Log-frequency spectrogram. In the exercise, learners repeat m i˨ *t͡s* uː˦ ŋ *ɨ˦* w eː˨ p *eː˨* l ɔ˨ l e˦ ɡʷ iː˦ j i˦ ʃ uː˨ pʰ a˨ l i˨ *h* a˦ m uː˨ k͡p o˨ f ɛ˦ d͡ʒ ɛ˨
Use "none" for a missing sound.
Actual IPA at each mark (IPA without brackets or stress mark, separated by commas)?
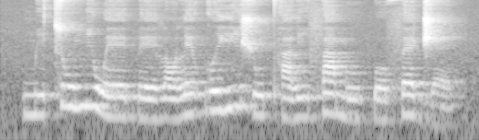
t͡s, i˦, eː˨, f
